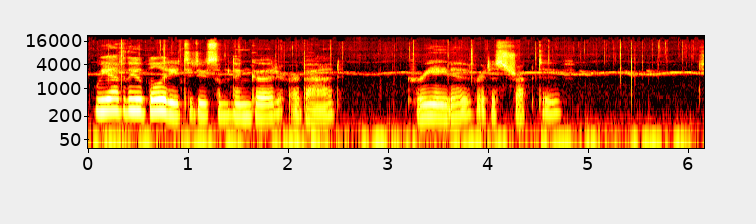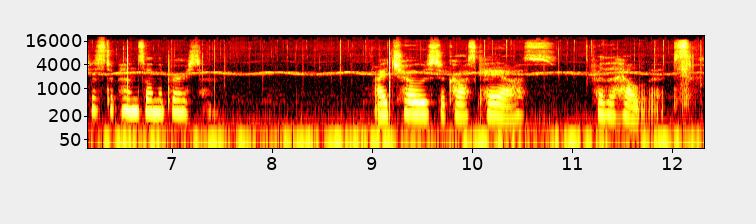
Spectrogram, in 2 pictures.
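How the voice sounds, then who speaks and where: Casting: actress for gleeful female supervillain, chaos-loving, ASMR audio roleplay. Slightly high yet soft and dark, teasing, breathy. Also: unhurried, pauses often, a little hiss or hum. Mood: nonchalant, philosophical. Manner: teasing, breathy, often dropping to near-whispers. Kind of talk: ASMR roleplay monologue to the listener.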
